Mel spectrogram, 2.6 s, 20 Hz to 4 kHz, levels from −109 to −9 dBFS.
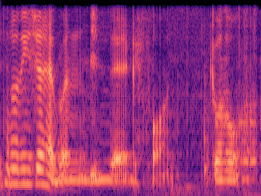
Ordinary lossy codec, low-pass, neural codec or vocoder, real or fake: none; 3.6 kHz; codec, 16 kHz, 4 kbps, X-Codec, HuBERT features, trained on balanced general audio; fake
